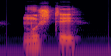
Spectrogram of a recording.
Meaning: to fleck
- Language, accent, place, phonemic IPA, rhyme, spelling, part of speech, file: French, France, Lyon, /muʃ.te/, -e, moucheter, verb, LL-Q150 (fra)-moucheter.wav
